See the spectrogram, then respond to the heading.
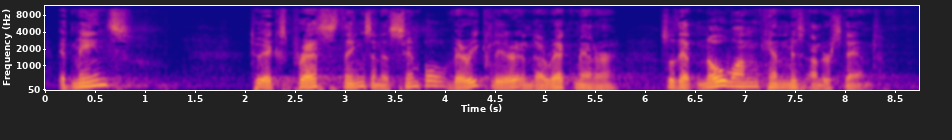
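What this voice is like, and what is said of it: German accent. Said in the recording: “I am German... my funny accent”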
